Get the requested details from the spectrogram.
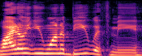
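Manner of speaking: play-acted loud, demanding shout. Retelling yelling at a man on the phone while driving: imitating herself yelling. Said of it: "yelling at this man".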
